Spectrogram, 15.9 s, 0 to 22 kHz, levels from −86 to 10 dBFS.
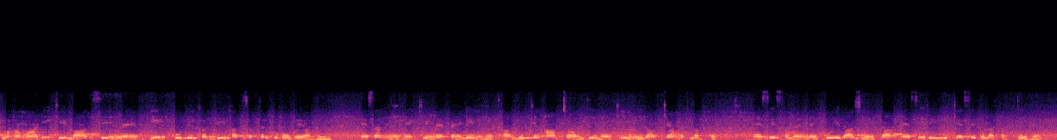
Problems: constant background noise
